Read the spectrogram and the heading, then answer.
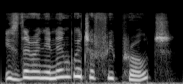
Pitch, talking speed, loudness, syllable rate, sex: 285 Hz, 195 wpm, -15 LUFS, 6.6 syllables/s, female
